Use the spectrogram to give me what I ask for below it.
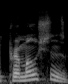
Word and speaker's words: promotions: Promotions. Promotions. 강세 여기.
